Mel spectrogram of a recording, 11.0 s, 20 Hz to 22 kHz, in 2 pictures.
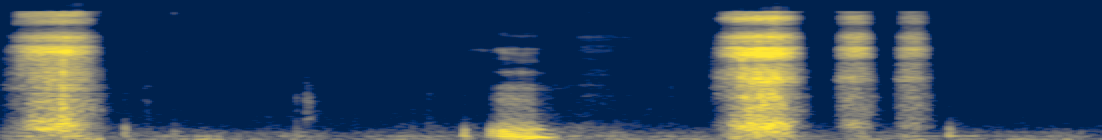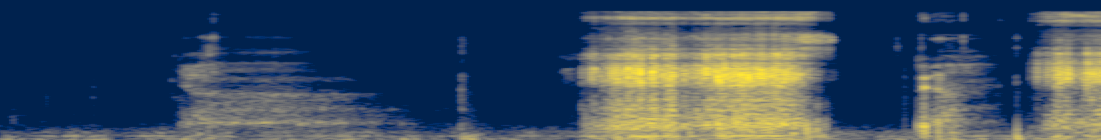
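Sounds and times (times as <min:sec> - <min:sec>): person blowing runny nose: 0:00.0 - 0:00.6, 0:03.6 - 0:04.6, 0:08.4 - 0:09.6
person sniffing: 0:00.0 - 0:00.6, 0:03.6 - 0:04.7
person breathing: 0:06.4 - 0:07.6.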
